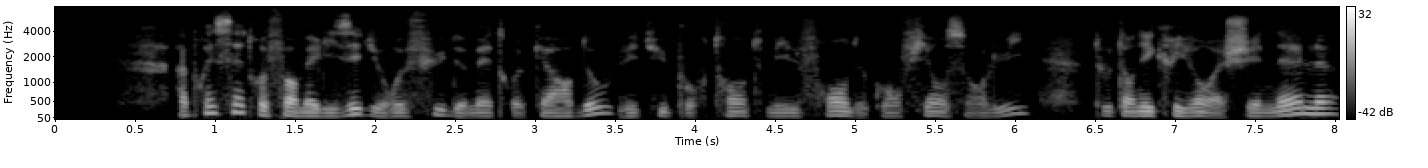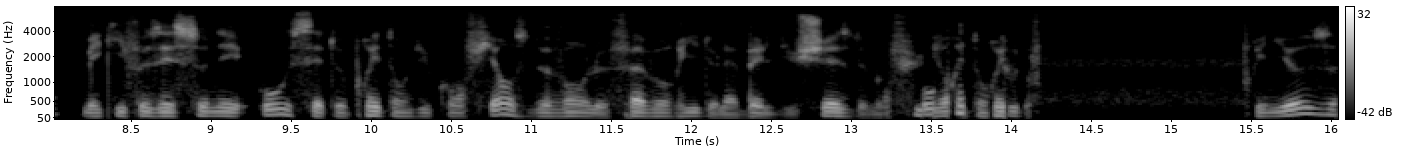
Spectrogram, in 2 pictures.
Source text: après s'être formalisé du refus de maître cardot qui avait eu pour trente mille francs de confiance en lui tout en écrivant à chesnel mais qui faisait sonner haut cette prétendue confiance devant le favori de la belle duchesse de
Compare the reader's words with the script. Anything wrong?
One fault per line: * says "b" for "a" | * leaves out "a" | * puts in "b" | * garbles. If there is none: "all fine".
* leaves out "qui"
* garbles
